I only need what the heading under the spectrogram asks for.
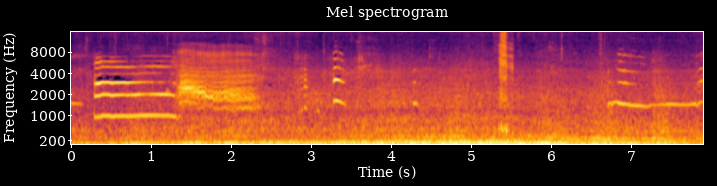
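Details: Domestic cat meowing: a long, steady, clear meow at the start, then a gap of scraping and rustling before a second drawn-out meow that dips and levels off near the end.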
